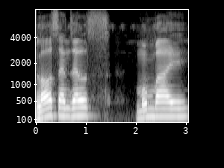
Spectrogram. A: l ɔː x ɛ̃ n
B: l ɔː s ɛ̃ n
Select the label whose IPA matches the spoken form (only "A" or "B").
B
